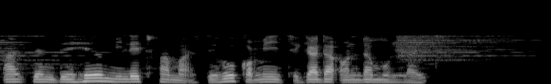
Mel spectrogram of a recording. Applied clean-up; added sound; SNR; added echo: classical method Wiener filter.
